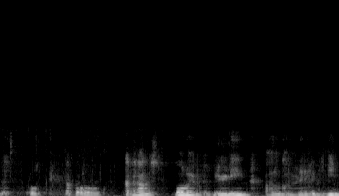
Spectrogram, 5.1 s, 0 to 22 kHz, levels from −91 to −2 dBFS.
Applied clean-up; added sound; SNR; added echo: neural mask model DeepFilterNet 3.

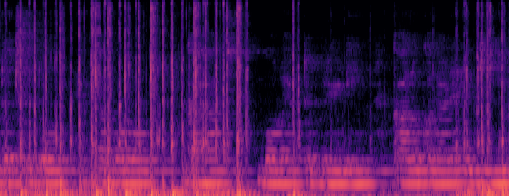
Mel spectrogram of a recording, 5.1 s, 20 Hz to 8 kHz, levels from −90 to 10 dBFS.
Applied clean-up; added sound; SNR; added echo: none; Computer keyboard; -2 dB; reverberation time 0.9 s.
